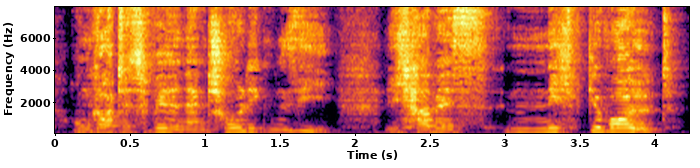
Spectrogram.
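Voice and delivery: nervous little official begging; timid clerk. Acted.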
